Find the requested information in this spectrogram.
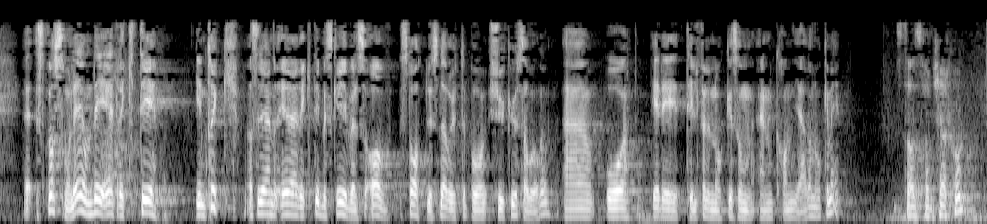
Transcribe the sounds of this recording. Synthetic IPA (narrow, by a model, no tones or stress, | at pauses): spœʂmoːləɛjʊɔmd̪ɛɛɾɛt̪ɾɪkt̪ɪ | ɪnt̪ʰɾʏkːʔɑlsɔd̪ɛæɪnɛæɪnɾɪkt̪ɪbəskɾiːʋəlsəʔɑʋst̪ɑːt̪ʉsd̪æɾʉːt̪əpʰɔʃʉːkəhʉːsɑɾʋoːɾə | ɔɛd̪ɛɪt̪ʰɪlfɛlənɔkəsɔmɛnkʰɑnjæːɾənɔkəmæɪn | st̪ɑːt̪sʁɑmçæʁkʊ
